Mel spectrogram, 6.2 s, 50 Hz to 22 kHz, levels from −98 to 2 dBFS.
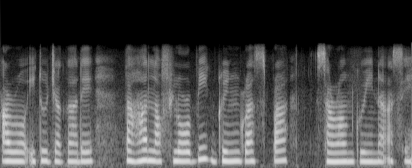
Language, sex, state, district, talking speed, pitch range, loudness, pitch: Nagamese, female, Nagaland, Kohima, 135 wpm, 210-225 Hz, -18 LUFS, 220 Hz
